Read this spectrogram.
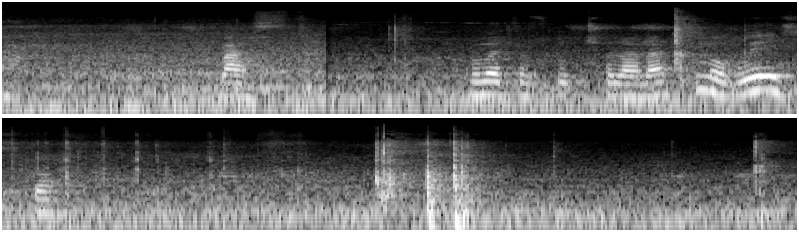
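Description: Packaging crinkles and rustles in hands.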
